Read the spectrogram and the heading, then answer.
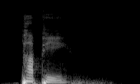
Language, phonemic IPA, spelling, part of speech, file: German, /ˈpapi/, Papi, noun, De-Papi.ogg
- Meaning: daddy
